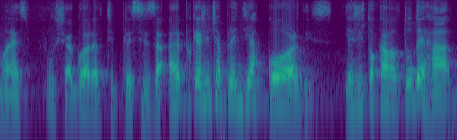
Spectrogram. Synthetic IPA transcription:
mɐspuʃɐaɡɔɾɐt̪ɪpɾesiza̰ʔapoɾkeaʒẽnt͡ʃɪapɾẽnd͡ʒiɐakɔɾd̪ɪ̰sɪaʒẽtt͡ʃɪt̪okavɐt̪ud̪ʊeɦa̰d̪ʊ

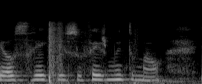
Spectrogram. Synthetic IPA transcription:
ewsɨʁikisufeʒmũj̃t̪umawˠ

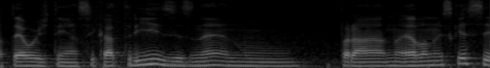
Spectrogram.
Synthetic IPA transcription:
at̪ɛoʒɪt̪ẽj̃ɐsːikat̪ɾizɪznɛnɐ̃w̃ | pɾɐnɐ̃ɛlɐnɐ̃w̃iskese

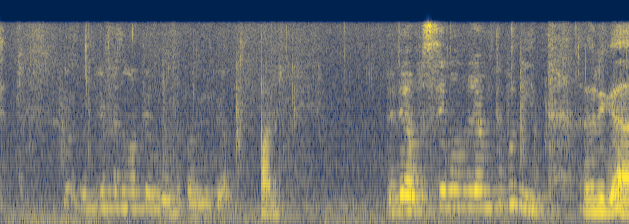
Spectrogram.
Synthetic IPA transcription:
ewewkiɾiɐfɐzeɾũmɐpelũzɐpɾɐbẽd̪ɛlɐ | pal | d̪ed̪ɛlvoseũmɐmuʎɛɾmũj̃t̪ubunit̪ɐ | obɾiɣa

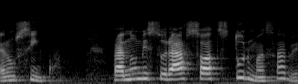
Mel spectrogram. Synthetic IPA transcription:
ɛɾɐ̃w̃sĩŋkʊ̥ | pɾɐnɐ̃w̃mist̪uɾaɾsɔt̪st̪uɾmɐsːabɪ

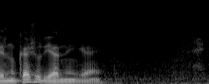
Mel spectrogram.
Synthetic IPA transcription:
elnũkaʃuðjanĩŋɡḛ̃ḭ̃

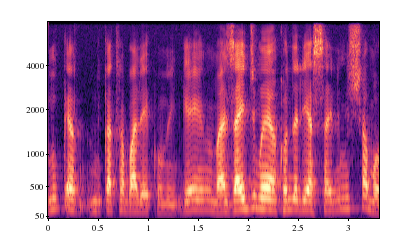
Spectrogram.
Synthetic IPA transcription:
nũkɐnũkɐt̪ɾabaʎejkõnĩɡẽj̃mɐzaid͡ʒɪmɐ̃ɲɐ̃kwɐ̃d̪ʊeliɐsail̃mɪʃamo

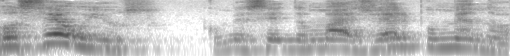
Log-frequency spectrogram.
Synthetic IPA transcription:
voseuiusʊ̥ | komesejd̪ʊmajzvɛlʊpʊmenɔ

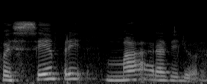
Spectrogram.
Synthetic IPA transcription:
fojsẽmpɾɪ | maɾaviʎo̰zɐ

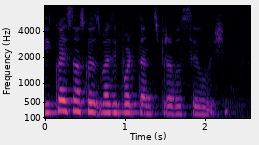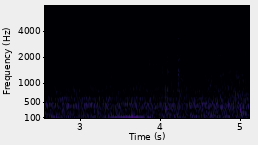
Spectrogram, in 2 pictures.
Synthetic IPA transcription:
ikwajsɐ̃w̃ɐskojzɐzmajzĩmpoɾt̪ɐ̃nt̪ɪ̥spɾɐvoseo̰ʒɪ

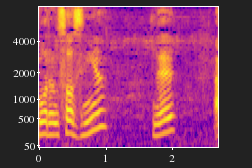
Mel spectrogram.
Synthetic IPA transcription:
moɾɐ̃nd̪ʊsɔzĩɲɐ | nɛ | a

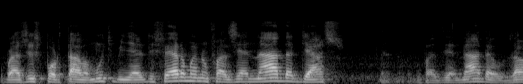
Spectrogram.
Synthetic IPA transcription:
ʊbɾaziwispoɾt̪avɐmũj̃t̪ʊbiɲɛɾʊd̪ɪfɛɾmɐnɐ̃w̃faziɐnad̪ɐd̪ɪasʊ̥ | nɛ̃nɐ̃w̃faziɐnad̪ɐuza

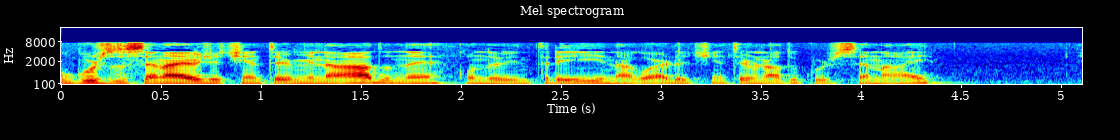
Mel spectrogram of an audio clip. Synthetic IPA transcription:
ʊkuɾs̬ʊd̪ʊsẽnajewʒat͡ʃĩɲɐt̪eɾmĩnad̪ʊnɛkwɐ̃nd̪ʊewẽnt̪ɾejnɐ̰ɡwa̰ɾd̪ɐewt͡ʃĩɲɐt̪eɾminad̪ʊkuɾsʊd̪ʊ̥sḛ̃naj

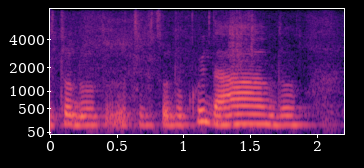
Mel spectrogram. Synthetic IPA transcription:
it̪ud̪ut̪ivit̪ud̪ukujd̪and̪u

